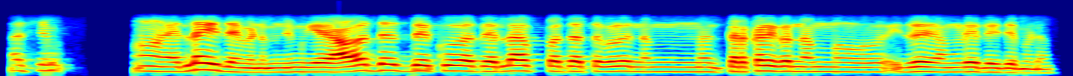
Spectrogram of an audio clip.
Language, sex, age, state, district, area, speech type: Kannada, female, 30-45, Karnataka, Uttara Kannada, rural, conversation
